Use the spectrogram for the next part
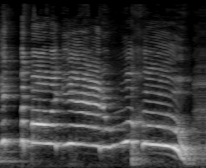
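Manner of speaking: high, loud whoop; excited cheer. Real, not acted. Teacher cheering the kids who got the ball, loud. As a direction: throw in a big woohoo. Teacher celebrating a correct answer.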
